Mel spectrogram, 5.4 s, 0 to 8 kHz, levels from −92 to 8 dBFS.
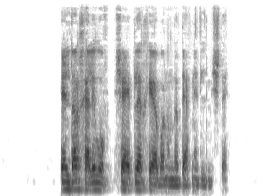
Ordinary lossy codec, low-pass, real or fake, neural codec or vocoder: AAC, 48 kbps; 7.2 kHz; real; none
